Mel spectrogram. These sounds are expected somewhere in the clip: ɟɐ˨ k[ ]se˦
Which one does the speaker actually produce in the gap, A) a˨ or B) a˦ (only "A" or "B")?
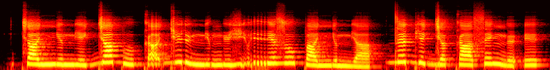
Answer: A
